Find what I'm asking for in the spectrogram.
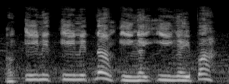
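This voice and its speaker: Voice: mid-range voice, moderate pace, sharp tone, faint music behind, a faint crowd, lightly acted. An actor playing a resentful, whining young son who talks back to his mother in a Tagalog radio drama. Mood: whining, defiant. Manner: complaining, talks back, sulky.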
